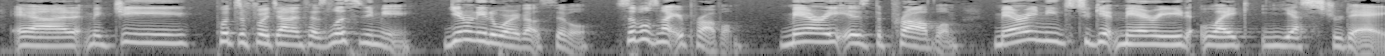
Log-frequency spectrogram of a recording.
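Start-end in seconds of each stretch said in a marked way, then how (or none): none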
